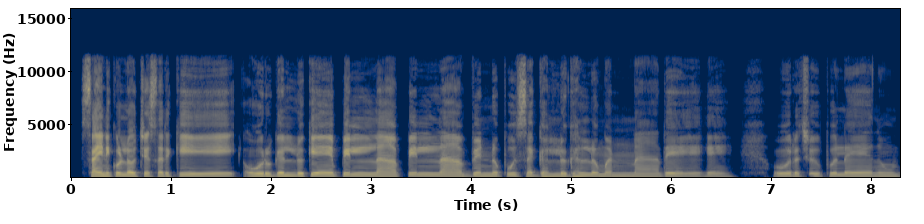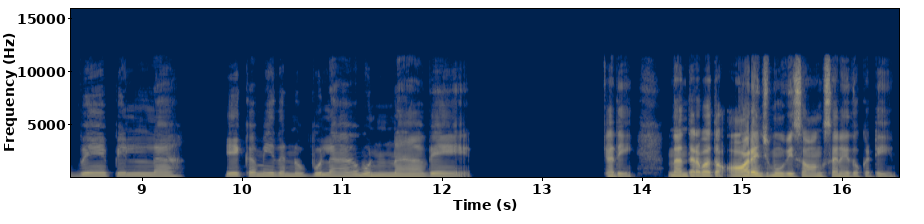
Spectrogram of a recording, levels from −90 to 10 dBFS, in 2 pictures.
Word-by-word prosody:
'సైనికుడి' 140 +3 +7
లో - - +6
ఒచ్చేసరికీ 120 +2 +1 0.6
ఓరుగల్లుకే 125 +3 +3 0.2
పిల్ల, 150 0 +4 0.3
పిల్ల 155 0 +1 0.3
వెన్నుపూస 155 -1 -1 0.2
గల్లు 115 +4 -1
గల్లుమన్నదే. 140 -2 -3 1.0
ఓర 130 -2 -1
చూపులే 140 +5 -4 0.2
నువ్వే, 150 0 -6 0.2
పిల్లా, 150 0 -6 0.7
ఏక 150 - -7 0.2
మీద 150 -3 -5
నువ్వులా 140 +5 -6 0.3
ఉన్నావే. 135 0 -4 1.7
అది. 95 -1 -2 0.5
దాని 95 0 +3
తర్వాత 115 +3 +4 0.2
'ఆరెంజ్' 125 0 +8
మూవీ 90 -1 0
సాంగ్స్ 90 +2 -1
అనేదొకటి. 90 -1 -6
135 Hz, 85 wpm, -24 LUFS, 120-150 Hz, 1.7 s, ఆరెంజ్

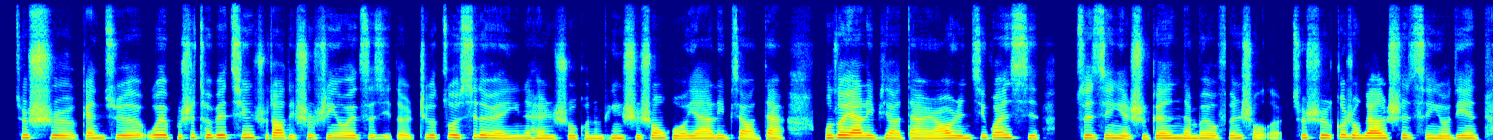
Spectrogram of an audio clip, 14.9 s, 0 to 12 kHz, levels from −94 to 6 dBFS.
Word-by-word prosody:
就 240 - 0
是 215 -2 0
感 210 -2 -1
觉 220 +2 +1
我 240 - +2
也 240 - +5
不 230 +1 -7
是 240 +1 -3
特 245 0 +1
别 230 0 +6
清 240 +1 -1
楚 230 0 -9
到 220 -1 +4
底 215 - -5
是 230 - -4
不 220 - -4
是 225 - -7
因 220 0 -1
为 215 0 +1
自 225 +2 -6
己 215 - -9
的 105 0 -4
这 230 - -5
个 230 - +2
作 235 +2 +1
息 235 +2 -4
的 240 -1 +4
原 200 -2 0
因 200 +1 -2
呢， 205 - -2
还 195 0 -1
是 200 - -1
说 205 0 -3
可 200 - -8
能 195 0 -3
平 200 0 -2
时 210 +1 -3
生 215 0 0
活 200 -2 0
压 200 0 +1
力 205 0 -1
比 200 0 -12
较 200 -2 0
大、 200 0 -2 0.4
工 225 - +2
作 235 +1 +7
压 220 -1 +8
力 220 0 +2
比 210 - -10
较 205 -2 +1
大。 200 0 -1
然 195 0 +1
后 210 - +5
人 200 -1 +2
际 215 +2 -6
关 230 +1 +3
系， 220 -3 -4 0.4
最 225 -1 +1
近 215 0 -1
也 195 -1 +1
是 200 0 -3
跟 205 +1 +2
男 195 -1 0
朋 210 +1 0
友 200 -1 0
分 210 +1 -2
手 200 -2 -4
了， - - -9
就 235 - -4
是 225 -1 +1
各 255 +3 0
种 225 -3 +2
各 210 - +3
样 210 0 +7
的 215 - 0
事 225 0 -1
情， 210 -1 -4
有 195 -1 0
点 205 -1 0
215 Hz, 315 characters per minute, -23 LUFS, 200-225 Hz, 0.4 s, 压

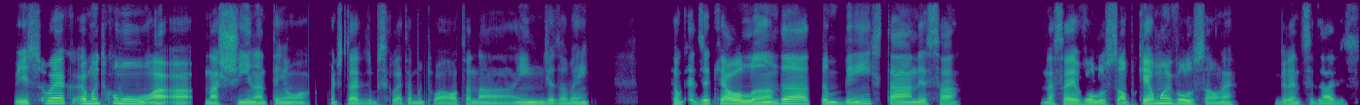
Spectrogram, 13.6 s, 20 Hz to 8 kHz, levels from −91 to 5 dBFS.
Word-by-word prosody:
Isso 170 +6 -1
é 190 0 +6
é 170 - +3
muito 175 +2 +1
comum. 160 - +2
A 110 - +3
a - - -12
na 105 0 +1
China 135 0 0
tem 90 +2 -3
uma 90 -2 -2 0.2
quantidade 95 -1 -2
de 95 - -8
bicicleta 90 -2 -6
muito 90 0 -6
alta, 105 +5 -2
na 85 -3 -3
Índia 115 0 +1
também. 95 +8 -3 0.8
Então 145 - -2
quer 140 - -5
dizer 140 +3 0
que - - -8
a 155 - +7
Holanda 150 +5 +5
também 140 +3 0
está 140 -3 0
nessa 130 -6 -2 0.8
nessa 100 +3 -2
evolução, 110 -1 +1
porque 145 - +1
é - - +5
uma 190 +3 +3
evolução, 125 - 0
né. 110 +2 -2 0.4
Grandes 100 +2 -4
cidades 90 -1 -4
115 Hz, 165 wpm, -24 LUFS, 95-145 Hz, 0.8 s, a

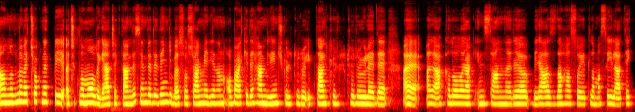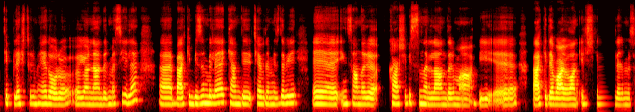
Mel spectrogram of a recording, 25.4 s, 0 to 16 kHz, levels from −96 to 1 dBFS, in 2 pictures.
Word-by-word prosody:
Anladım, 220 +2 +5
evet, 245 0 +4
çok 245 -1 0
net 240 0 0
bir 220 -3 +2
açıklama 220 +1 +4
oldu 205 -3 +4
gerçekten 190 +2 +2
de. 225 - +1
Senin 230 -1 -1
de, 220 -1 +2
dediğin 230 +2 +1
gibi, 195 -5 +1
sosyal 195 +1 0
medyanın 205 0 0
o 200 -3 -2
belki 205 +1 +1
de 205 - +1
hem 210 -1 +4
linç 205 +1 0
kültürü, 195 -2 -2
iptal 195 +1 +3
kültürüyle 195 -2 0
de, 175 -3 0 0.3
eee, 185 -3 +5 0.2
alakalı 200 +1 +1
olarak 200 -1 +1
insanları 195 -1 0
biraz 190 +1 +1
daha 195 0 +1
soyutlamasıyla 185 -1 -2
tek 195 +1 -8
tipleştirmeye 195 -1 -4
doğru, 175 -2 +1 0.3
ııı, - - -2
yönlendirmesiyle, 180 +5 -2 0.6
ııı, 180 0 +1
belki 180 +2 +2
bizim 200 +2 0
bile 215 +2 0
kendi 190 -3 -2
çevremizde 185 0 -3
bir, 210 +1 -1 0.3
iii, 185 -2 +1
insanları 185 -3 -2 0.2
karşı 190 0 -3
bir - - -3
sınırlandırma, 175 -4 -1
bir, 165 +1 -4
ııı, 165 0 -4 0.3
belki 180 +3 +3
de 180 -1 +2
var 170 -1 +6
olan 170 0 +1
ilişkilerimiz 185 -2 -10
195 Hz, 130 wpm, -22 LUFS, 185-205 Hz, 0.6 s, var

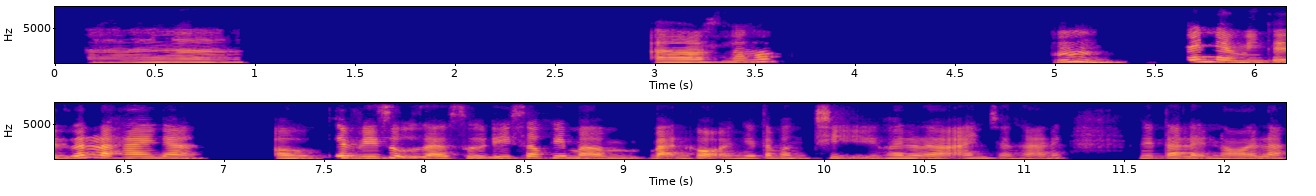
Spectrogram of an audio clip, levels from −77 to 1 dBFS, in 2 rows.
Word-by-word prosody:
À! 220 +1 -4 2.0
À! 225 -1 +3
Khác. 275 +7 -2 1.4
Ừm, 325 -10 +1 0.4
cách 310 +2 +4
này 300 -3 +4
mình 215 -2 -2
thấy 200 -2 +2
rất 320 - +4
là 310 -3 +8
hay 270 0 +2
nha. 255 -3 +3 0.4
Ờ, 220 -3 0
thế 305 - +7
ví 260 - +3
dụ - - +2
giả 205 -3 +4
sử 195 0 -3
đi 235 +6 -2
sau 270 -1 +3
khi 285 - 0
mà 215 -7 +2 0.2
bạn 205 0 +2
gọi 205 -1 +2
người 200 -1 -3
ta 225 - -2
bằng 225 -3 -4
chị 220 -3 -5
hay 230 - 0
là 200 -4 +1
anh 230 +5 0
chẳng 205 -3 -8
hạn 190 0 -3
ấy, 225 - -8 0.4
người 215 0 -6
ta 235 - +3
lại 225 - 0
nói 190 -1 -1
là, 245 -3 -1
225 Hz, 190 wpm, -22 LUFS, 205-255 Hz, 2.0 s, là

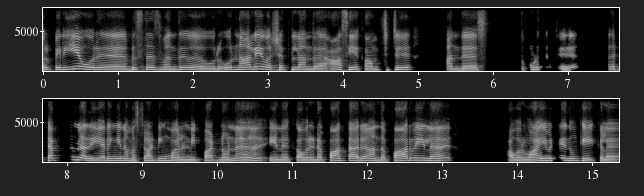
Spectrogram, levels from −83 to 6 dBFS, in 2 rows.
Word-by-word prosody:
ஒரு 235 - -1
பெரிய 265 +6 +2 0.2
ஒரு 255 -2 +3 0.4
பிசினஸ் 250 +3 0
வந்து 220 +4 0 0.4
ஒரு 200 +1 -2
ஒரு 260 +1 0
4 290 +5 +3
வருஷத்துல 245 -3 -1
அந்த 200 -1 -1 0.3
ஆசைய 235 0 0
காமிச்சுட்டு 205 +3 -2 0.7
அந்த 200 -1 -1 0.2
ஸ் - - -14 0.6
குடுத்துட்டு 265 -7 -3 0.6
அத 215 - -2
டக்குன்னு 295 +4 -1
அது 240 -3 +3
எறங்கி 250 +2 +1
நம்ம 220 -2 -1
ஸ்டார்ட்டிங் 240 +2 -1
பாயின்ட்ல 200 -2 0
நிப்பாட்னோனே 205 +1 0 0.4
எனக்கு 195 0 -3
அவரு 205 0 0
என்ன 200 0 +1
பார்த்தாரு. 245 +1 +2
அந்த 210 -3 -2
பார்வையில 275 +2 +3 1.1
அவர் 215 -1 0
வாய் 225 +6 +3
விட்டு 270 +2 -1
எதுவும் 255 -1 -3
கேட்கல. 215 -3 0
230 Hz, 135 wpm, -20 LUFS, 210-260 Hz, 1.1 s, ஒரு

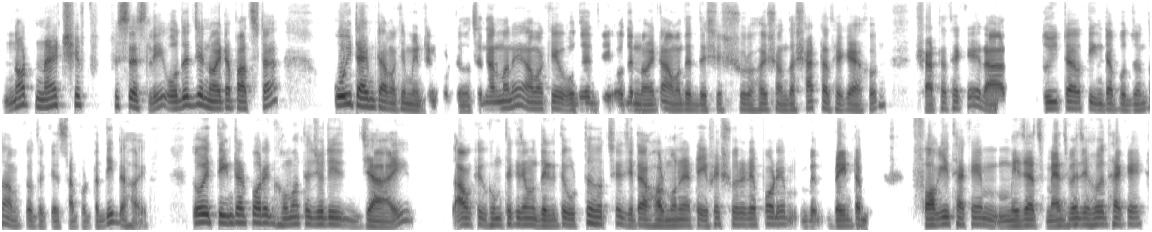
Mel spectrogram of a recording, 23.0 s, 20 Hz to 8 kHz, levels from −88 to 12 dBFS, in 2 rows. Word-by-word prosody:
not 205 - +2 0.2
night 185 +4 +4
shift 195 -2 -2 0.2
preciously 160 -4 0 0.2
ওদের 180 +7 +4
যে 205 - +6
৯ঃ০০ 130 0 +5
টা 145 - +4
৫ঃ০০ 130 - +4
টা - - +2 0.7
ওই 195 - +10
টাইমটা 155 -3 +6
আমাকে 115 +1 -2
maintain 95 -2 -5
করতে - - -12
হচ্ছে। 90 - -8
তার 125 - +2
মানে 155 +6 0 0.2
আমাকে 120 +2 -2 0.2
ওদের 120 +3 -2
যে - - -5
ওদের 120 -2 -2
৯ঃ০০ 100 +1 +1
টা - - +2
আমাদের 105 +1 -1
দেশে 100 +2 -5 0.2
শুরু 110 -2 -4
হয় 110 0 -1
সন্ধ্যা 105 0 -3
৭ঃ০০ 130 +1 +2
টা - - +2
থেকে 110 - 0
এখন। 95 - -8 0.4
৭ঃ০০ - - +2
টা - - -3
থেকে - - -5 0.2
রাত 100 0 +3 0.4
২ঃ০০ 125 +1 +1
টা, 135 - +5 0.2
৩ঃ০০ 120 - -3
টা 110 - +3
পর্যন্ত 105 +2 -5
আমাকে 105 +1 -12
ওদেরকে 90 +1 -8
সাপোর্টটা 90 +1 -7
দিতে 170 +1 0
হয়। - - -7 0.5
তো - - -10
ওই 170 - +8
৩ঃ০০ 155 - +6
টার 160 -1 +4
পরে 160 -1 +5
ঘুমাতে 135 +3 -1
যদি 135 0 +2 0.3
যাই, 90 -1 +5 0.5
তা - - -6
আমাকে 125 +1 -3
ঘুম 120 0 -2
থেকে 130 -1 -1
যেমন 125 -1 +1
দেরিতে 110 +4 +1
উঠতে 115 +8 -3
হচ্ছে 135 +2 -6
যেটা 110 - +2
হরমোনের 110 +1 +2
একটা - - -3
ইফেক্ট 130 +5 -3
শরীরে 120 -1 0
পড়ে। 135 -1 +2 0.3
বে - - -2 0.2
ব্রেইন 110 -1 +5
টা - - +4 0.6
foggy 120 +4 +5
থাকে 130 +1 0
উম - - -3 0.2
মেজাজ 115 +2 +4
ম্যাজম্যাজ 115 +5 +3
হয়ে 130 0 +1
থাকে। 130 0 +2
120 Hz, 205 wpm, -23 LUFS, 105-135 Hz, 0.7 s, ওই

